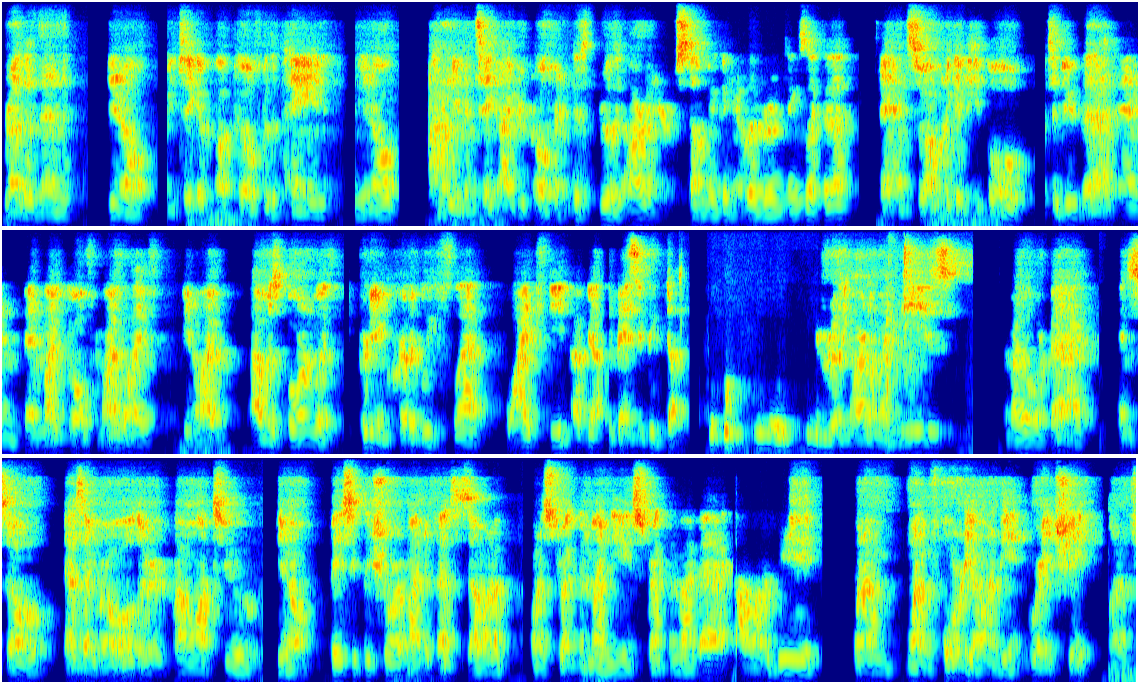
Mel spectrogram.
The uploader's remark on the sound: This recording doesn't have the best audio quality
